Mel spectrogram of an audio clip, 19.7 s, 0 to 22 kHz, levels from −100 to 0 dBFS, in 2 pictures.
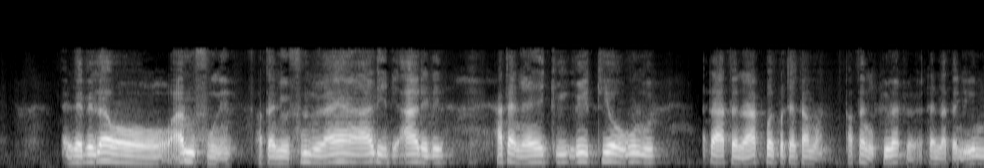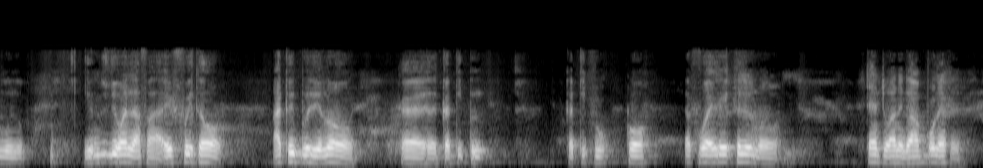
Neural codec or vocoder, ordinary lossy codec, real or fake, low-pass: codec, 16 kHz, 1 kbps, FunCodec, trained on LibriTTS, 50 frames a second; AAC, 64 kbps; fake; 7.2 kHz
